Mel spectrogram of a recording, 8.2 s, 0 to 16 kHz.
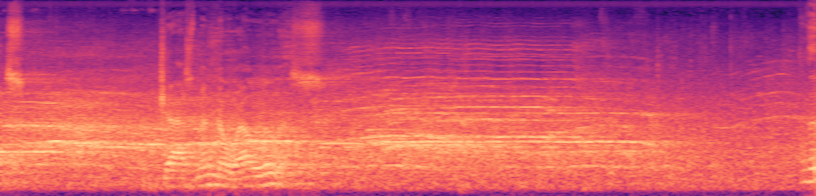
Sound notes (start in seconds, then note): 3.7 audience cheering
